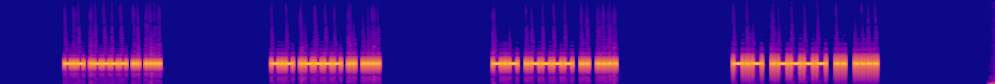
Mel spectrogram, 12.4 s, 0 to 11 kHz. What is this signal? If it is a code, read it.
Morse code, heard as a keyed tone, about 39 wpm, 700 Hz. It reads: K1IH K1IH K1IH K1IH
